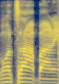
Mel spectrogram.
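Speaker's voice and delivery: put-on swaggering, cocky Boston accent, kept soft. Speaker describing a type of city junkie, doing a Boston junkie impression. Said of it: "there's just like this type of distinct junkie".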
